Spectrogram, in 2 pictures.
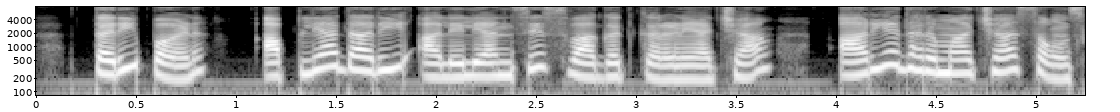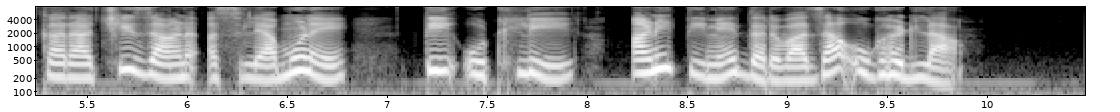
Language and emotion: Marathi, neutral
